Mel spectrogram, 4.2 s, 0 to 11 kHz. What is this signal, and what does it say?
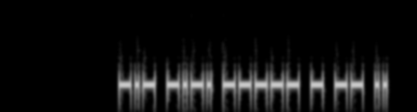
Morse code, heard as a keyed tone, about 30 wpm, 700 Hz. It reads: KC0TMI
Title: USA Call Signs - 6 Characters - 3x Character Spacing - 30wpm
